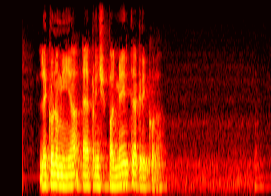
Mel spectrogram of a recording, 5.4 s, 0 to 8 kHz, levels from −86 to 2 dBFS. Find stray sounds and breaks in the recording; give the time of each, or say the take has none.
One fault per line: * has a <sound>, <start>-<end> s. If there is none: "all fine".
all fine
